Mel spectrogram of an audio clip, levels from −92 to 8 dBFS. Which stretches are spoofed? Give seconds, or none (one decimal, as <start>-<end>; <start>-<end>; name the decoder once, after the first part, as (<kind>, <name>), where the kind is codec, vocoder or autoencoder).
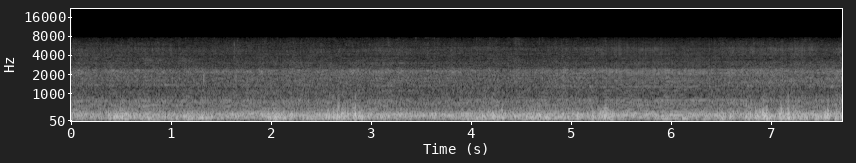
5.3-6.4 (vocoder, BigVGAN v2)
